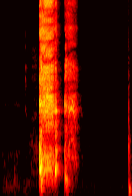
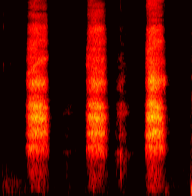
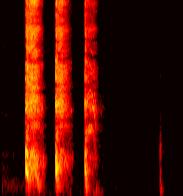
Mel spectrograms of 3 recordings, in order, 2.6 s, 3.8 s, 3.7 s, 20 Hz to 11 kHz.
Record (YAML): cough_length: 2.6 s
cough_amplitude: 30724
cough_signal_mean_std_ratio: 0.32
exhalation_length: 3.8 s
exhalation_amplitude: 9208
exhalation_signal_mean_std_ratio: 0.44
three_cough_length: 3.7 s
three_cough_amplitude: 22460
three_cough_signal_mean_std_ratio: 0.31
survey_phase: beta (2021-08-13 to 2022-03-07)
age: 45-64
gender: Female
wearing_mask: 'No'
symptom_cough_any: true
symptom_sore_throat: true
symptom_onset: 2 days
smoker_status: Never smoked
respiratory_condition_asthma: false
respiratory_condition_other: false
recruitment_source: Test and Trace
submission_delay: 2 days
covid_test_result: Positive
covid_test_method: RT-qPCR
covid_ct_value: 26.3
covid_ct_gene: ORF1ab gene
covid_ct_mean: 27.3
covid_viral_load: 1100 copies/ml
covid_viral_load_category: Minimal viral load (< 10K copies/ml)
